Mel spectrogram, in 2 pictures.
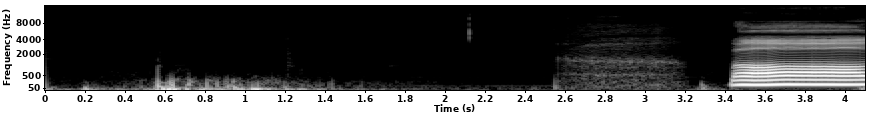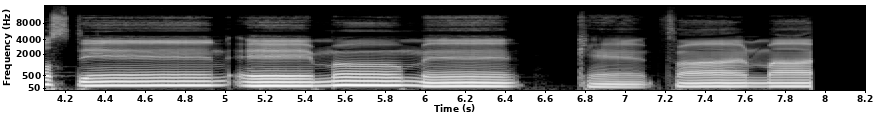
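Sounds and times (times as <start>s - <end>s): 
male ambient lead vocal: 3.4s - 8.0s.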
